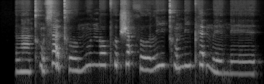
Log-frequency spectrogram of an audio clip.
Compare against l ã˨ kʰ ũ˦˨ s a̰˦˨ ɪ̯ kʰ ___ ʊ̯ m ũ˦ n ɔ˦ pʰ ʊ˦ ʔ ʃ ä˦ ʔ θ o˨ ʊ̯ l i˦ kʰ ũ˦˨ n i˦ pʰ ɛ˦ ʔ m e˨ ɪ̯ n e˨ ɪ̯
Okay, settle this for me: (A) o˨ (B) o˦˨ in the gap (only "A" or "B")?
A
